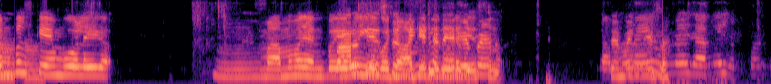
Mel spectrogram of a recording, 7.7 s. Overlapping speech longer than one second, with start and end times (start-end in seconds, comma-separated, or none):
3.4-5.0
